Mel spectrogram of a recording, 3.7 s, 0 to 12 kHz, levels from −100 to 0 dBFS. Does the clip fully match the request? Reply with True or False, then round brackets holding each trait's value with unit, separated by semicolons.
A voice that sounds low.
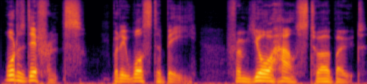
True (120 Hz)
